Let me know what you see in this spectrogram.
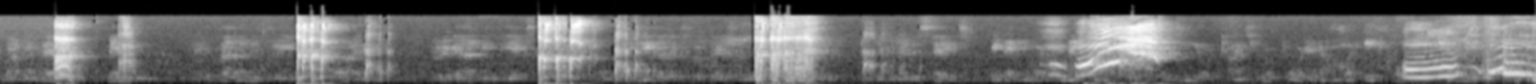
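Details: A young child (Zaidy) mimicking a cough: short, forced coughing bursts between soft vocal sounds, an imitated, fake cough.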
